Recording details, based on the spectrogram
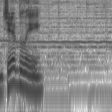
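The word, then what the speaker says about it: Ghibli: Jibli movie is how we talk.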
